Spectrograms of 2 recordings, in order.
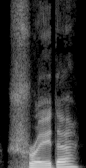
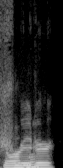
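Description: First: The name is said with a German pronunciation. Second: The name is said with an English pronunciation. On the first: The speaker calls it right. "Like it's really Schroeder" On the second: The speaker calls it wrong. "that's Schroeder. Normal"

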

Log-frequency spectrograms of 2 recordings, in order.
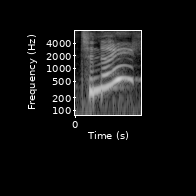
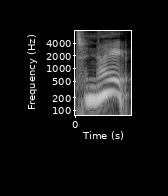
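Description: First: It is said in a squeaky, high-pitched voice. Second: It is said in a deepened, lower voice. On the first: "He squeaks out in this high-pitched voice" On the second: "And then he deepens in voice"

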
